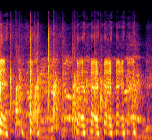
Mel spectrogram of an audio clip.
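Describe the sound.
Applause rattles steadily through the whole moment, a dense patter of clapping mixed with chuckles and overlapping voices talking at moderate volume.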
